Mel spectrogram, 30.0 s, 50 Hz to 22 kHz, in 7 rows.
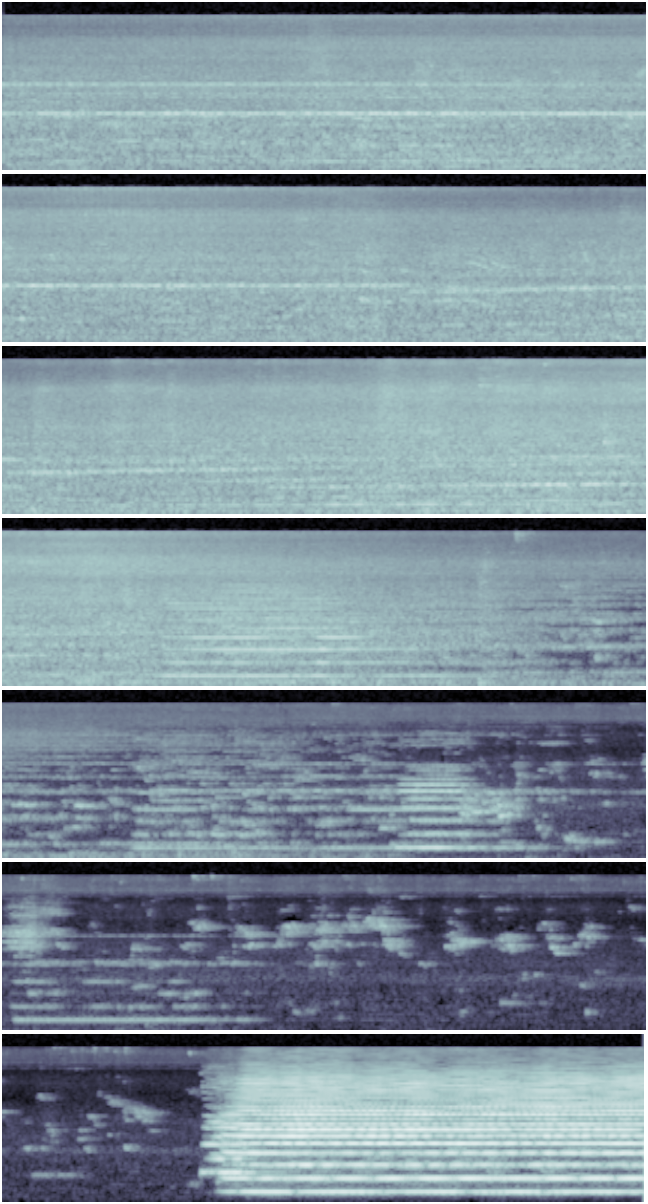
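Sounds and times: train coaches rumbling on rails: 0:00.0 - 0:25.0.

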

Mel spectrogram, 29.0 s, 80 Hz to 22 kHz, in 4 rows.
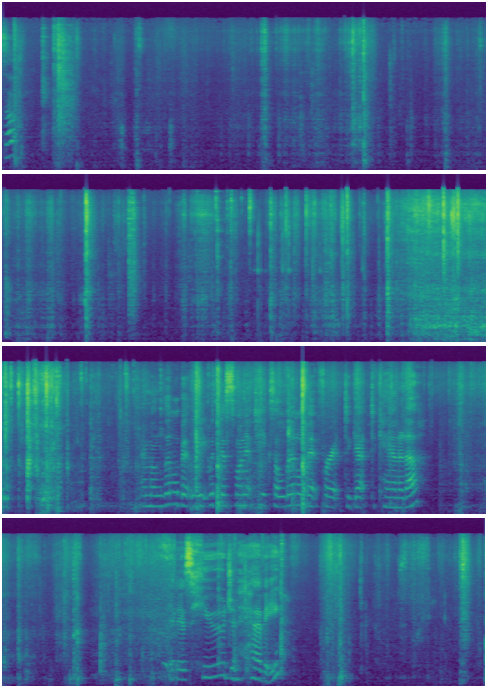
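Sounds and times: packing tape ripping: 0:06.6 - 0:16.6.

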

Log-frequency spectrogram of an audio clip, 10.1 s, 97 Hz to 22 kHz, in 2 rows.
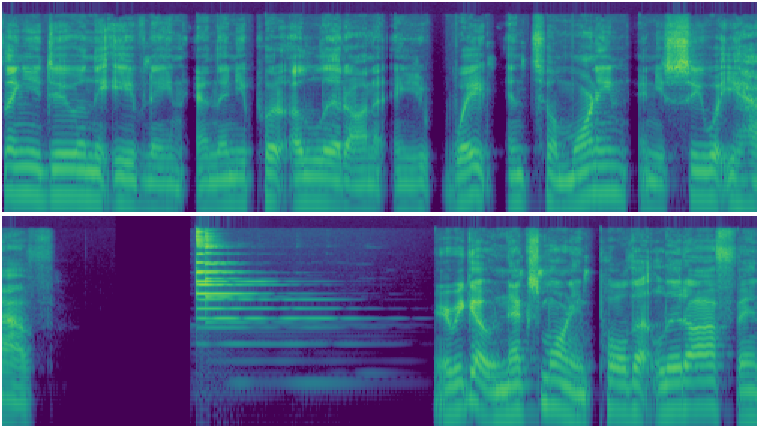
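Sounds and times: bell-like chime ringing: 0:06.3 - 0:07.9.

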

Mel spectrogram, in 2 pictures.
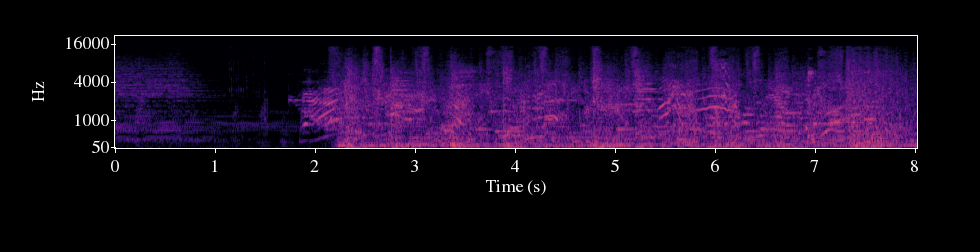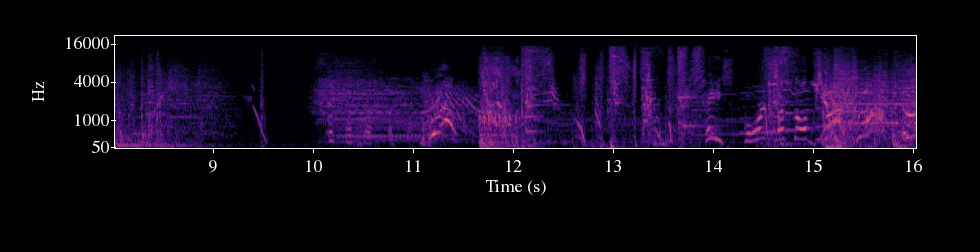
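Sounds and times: busy cartoon music: 0:00.0 - 0:16.0.

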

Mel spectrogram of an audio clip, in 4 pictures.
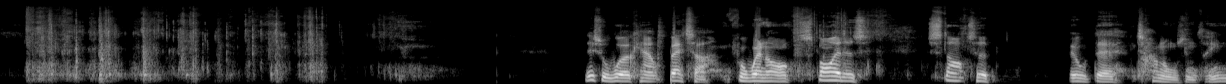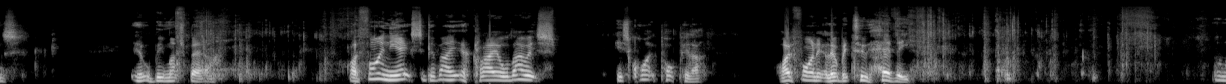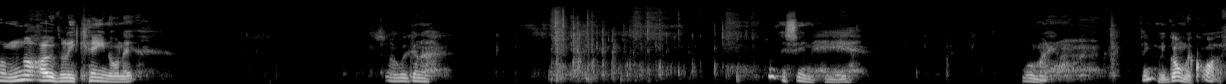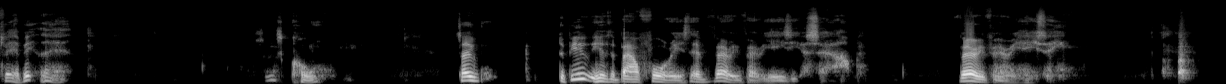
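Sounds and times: compost rustling and crunching: 0:21.2 - 0:23.8.

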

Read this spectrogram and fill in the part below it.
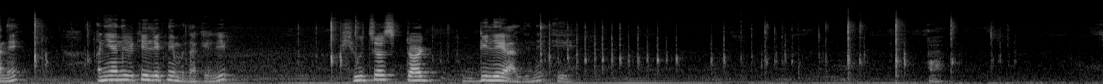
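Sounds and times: faint low hum: 0:00.0 - 0:11.0
keyboard typing: 0:00.2 - 0:02.3, 0:02.9 - 0:10.2.

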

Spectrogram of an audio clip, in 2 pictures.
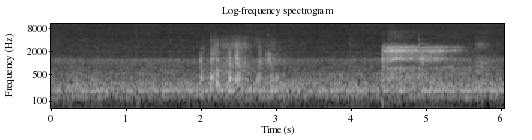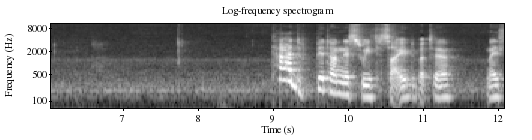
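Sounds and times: breath out through nose: 0:04.4 - 0:05.6.

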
